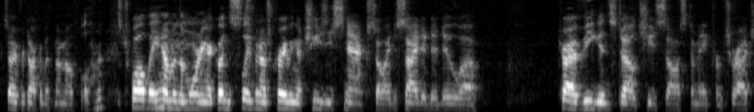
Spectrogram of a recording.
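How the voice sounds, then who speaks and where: A woman's voice: fairly low pitch, steady tone, moderate pace, poor audio. A woman casually demonstrating a homemade recipe in her kitchen, talking in a chatty, rambling way with restarts. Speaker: home cook vlogger. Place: home kitchen.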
